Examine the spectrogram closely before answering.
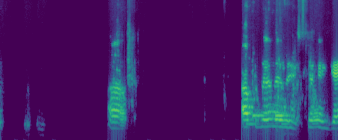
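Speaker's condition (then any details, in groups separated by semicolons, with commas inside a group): ALS; onset in hands and arms, tracheostomy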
